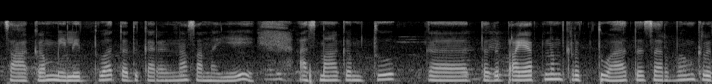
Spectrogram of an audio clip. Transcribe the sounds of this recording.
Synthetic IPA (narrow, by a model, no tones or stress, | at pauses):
saːkɐmːilit̪ʋɐt̪ɐd̪ukɐɾɐɳːɐsɐmɐjeːɐsmaːɡɐmt̪u | t̪ɐd̪pɾɐjɐt̪nɐmkɾɪt̪ːʋaːt̪ɐsɐɾʋɐmkɾɪ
